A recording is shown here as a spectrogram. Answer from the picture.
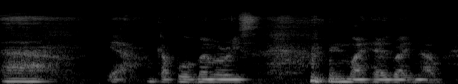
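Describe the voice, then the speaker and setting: A man with a Polish accent talks at a fairly slow pace. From southern Poland, Silesia. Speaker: watch collector. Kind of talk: personal story to camera. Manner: hesitant, many fillers.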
